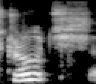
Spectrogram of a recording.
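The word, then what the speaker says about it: Skroce: I think it's Scroce. I get it's a name that I've always struggled to pronounce because I'm not...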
